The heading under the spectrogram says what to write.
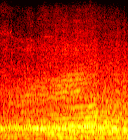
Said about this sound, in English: Green flag coming out now for the New England race trucks.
